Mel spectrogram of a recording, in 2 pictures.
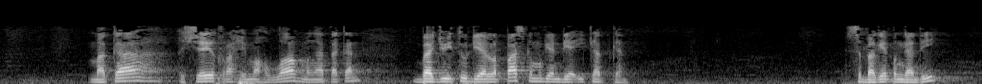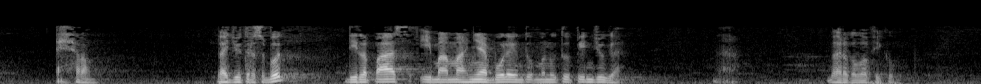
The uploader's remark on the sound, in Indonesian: Di Masjid Ma’had as-Salafy Jember.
